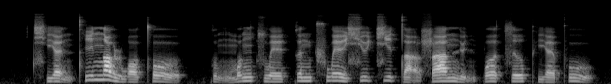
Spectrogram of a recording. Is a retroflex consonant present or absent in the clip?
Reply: present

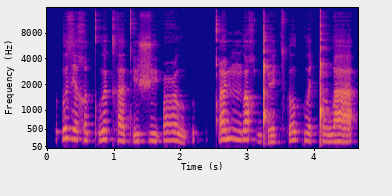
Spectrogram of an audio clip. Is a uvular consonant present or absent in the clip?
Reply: present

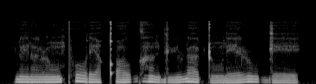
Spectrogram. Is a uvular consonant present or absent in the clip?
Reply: present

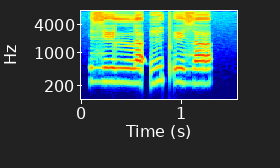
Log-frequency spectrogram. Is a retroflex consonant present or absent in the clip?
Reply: absent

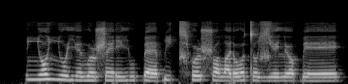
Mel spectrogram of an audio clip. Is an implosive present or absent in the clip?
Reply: present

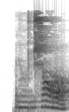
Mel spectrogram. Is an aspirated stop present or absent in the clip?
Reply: absent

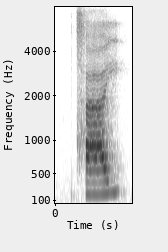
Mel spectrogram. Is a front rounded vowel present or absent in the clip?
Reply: absent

